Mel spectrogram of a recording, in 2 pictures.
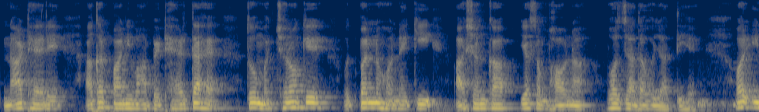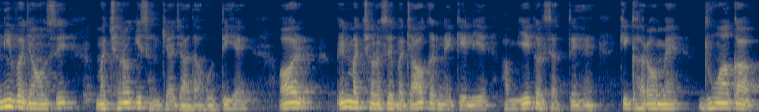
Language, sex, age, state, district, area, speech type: Hindi, male, 45-60, Madhya Pradesh, Bhopal, urban, spontaneous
